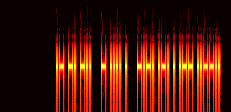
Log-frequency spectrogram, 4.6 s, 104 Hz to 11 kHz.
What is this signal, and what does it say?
Morse code, heard as a keyed tone, about 40 wpm, 700 Hz. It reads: AND THE CREW?
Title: Sentences from Top 1500 Words 40wpm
